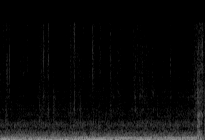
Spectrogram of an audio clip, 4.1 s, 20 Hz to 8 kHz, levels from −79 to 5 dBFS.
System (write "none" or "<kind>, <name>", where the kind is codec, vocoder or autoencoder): autoencoder, DAC-VAE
